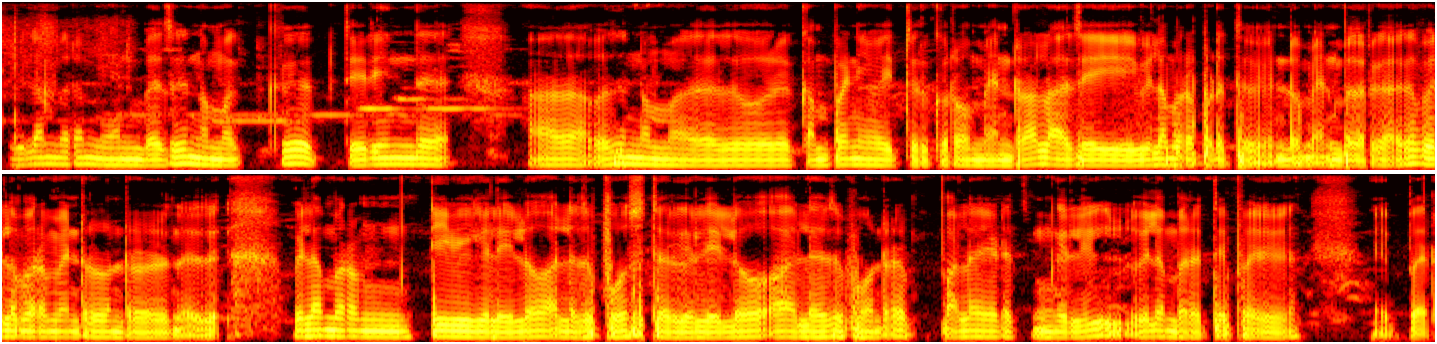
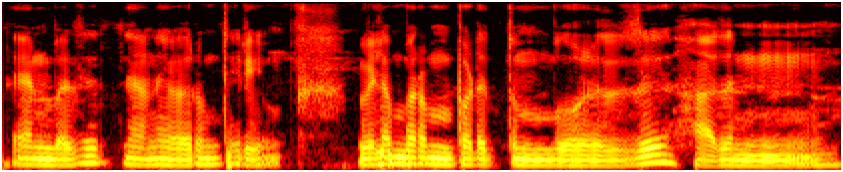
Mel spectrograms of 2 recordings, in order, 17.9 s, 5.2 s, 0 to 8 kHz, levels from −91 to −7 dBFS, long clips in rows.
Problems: background sounds at intervals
